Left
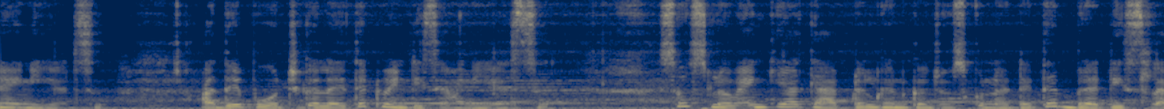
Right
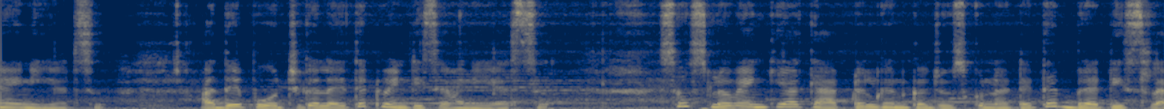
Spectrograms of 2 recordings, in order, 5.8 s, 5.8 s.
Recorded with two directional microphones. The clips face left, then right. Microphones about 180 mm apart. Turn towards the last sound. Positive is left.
turn(degrees=-50)  # may be behind; listen again after turning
